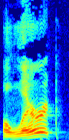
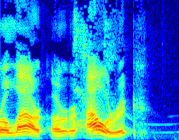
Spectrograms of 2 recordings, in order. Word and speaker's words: Alaric: I've heard it pronounced two ways, Alaric or Alaric, the German invader and his armies, sacked Rome.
